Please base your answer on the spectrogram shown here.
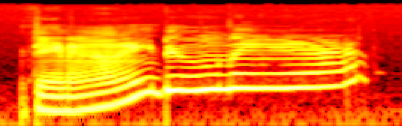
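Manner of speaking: very high, slow, swooping, drawn-out voice. Trying out a Halloween costume idea: Urkel voice. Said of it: "he was like".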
